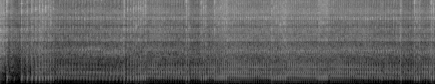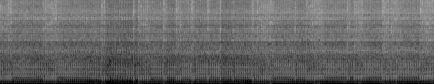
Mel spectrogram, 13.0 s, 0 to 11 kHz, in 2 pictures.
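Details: 4HP horizontal-shaft Briggs single-cylinder engine, muffler temporarily screwed on at a 45-degree angle, running on test: steady, even rasp with crisp exhaust beats, no misses or knocking; sounds healthy.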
